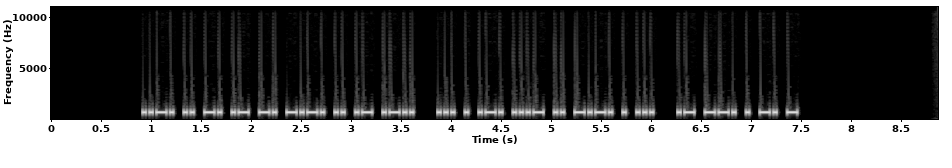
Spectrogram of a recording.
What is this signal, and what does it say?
Morse code, heard as a keyed tone, about 34 wpm, 700 Hz. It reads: FINANCIAL SERVICES AGENT
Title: Practice QSO - Exchange 3 - More Info - 35wpm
